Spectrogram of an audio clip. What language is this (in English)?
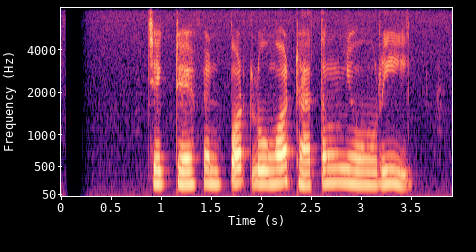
Javanese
